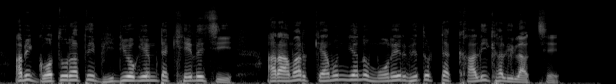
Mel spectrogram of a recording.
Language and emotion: Bengali, sad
